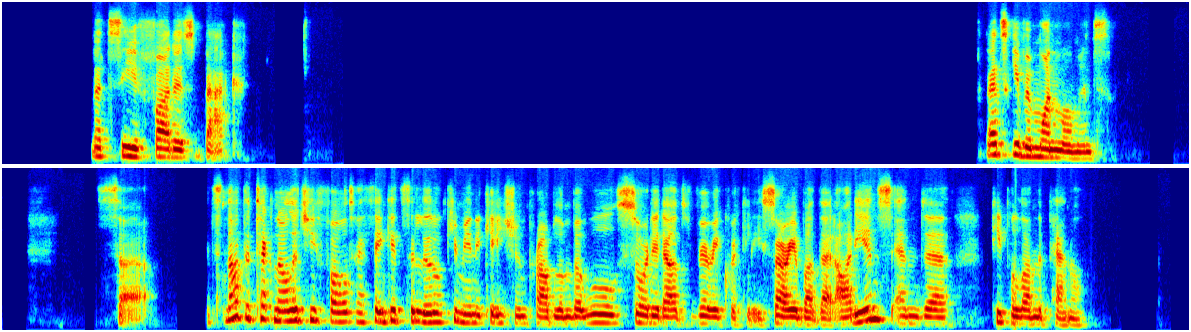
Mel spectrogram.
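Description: A woman speaks calmly and closely into a microphone, with pauses.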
